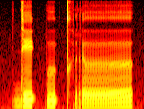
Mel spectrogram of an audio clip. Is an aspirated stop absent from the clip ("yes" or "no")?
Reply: no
